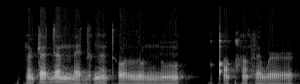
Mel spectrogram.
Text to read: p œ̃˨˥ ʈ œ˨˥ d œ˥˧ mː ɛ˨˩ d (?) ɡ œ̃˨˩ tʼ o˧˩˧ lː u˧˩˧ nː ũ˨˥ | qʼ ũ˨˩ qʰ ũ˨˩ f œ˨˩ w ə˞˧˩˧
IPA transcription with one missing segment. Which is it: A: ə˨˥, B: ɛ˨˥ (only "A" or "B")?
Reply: A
